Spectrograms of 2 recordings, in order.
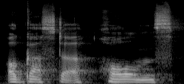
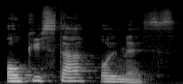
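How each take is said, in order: First: The surname is said the English way. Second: The surname is said the French way. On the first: "an alternative pronunciation of this person's name" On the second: "being French, she goes by"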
